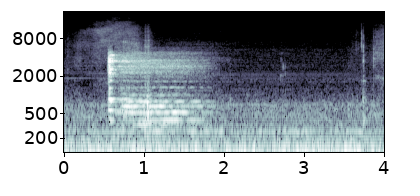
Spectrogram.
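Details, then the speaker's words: Macintosh PowerBook 165 first boot after being added to a collection: a single clear startup chime at power-on, then faint hard drive whir as it boots; normal startup chime. The screen later shows bars and an apparently faulty contrast switch. "a chime, that's a good sign. You can hear the hard drive booting up."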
